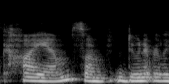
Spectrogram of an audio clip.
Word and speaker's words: Caim: they think it's word calm it actually is pronounced cim so I'm doing it really slowly it's actually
